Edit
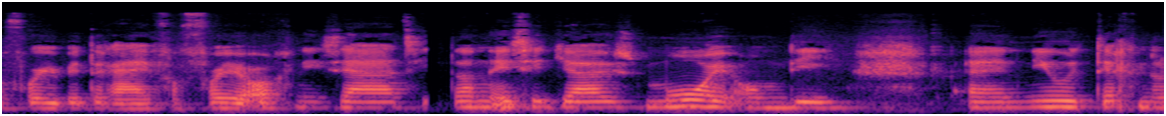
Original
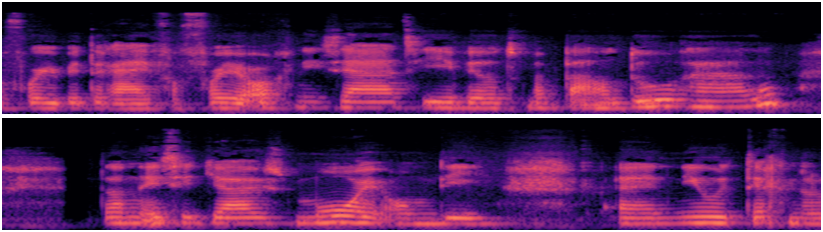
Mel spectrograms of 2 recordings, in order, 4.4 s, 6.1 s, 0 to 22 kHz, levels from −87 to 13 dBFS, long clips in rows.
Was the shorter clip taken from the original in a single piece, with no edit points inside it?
no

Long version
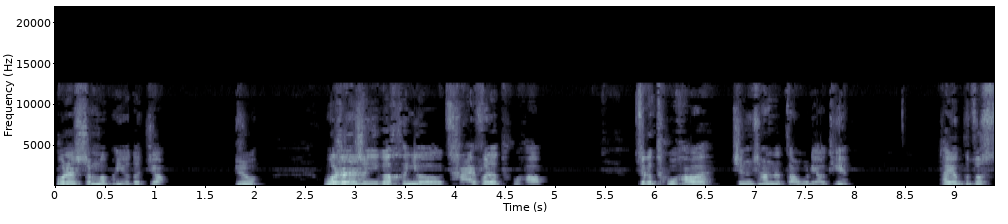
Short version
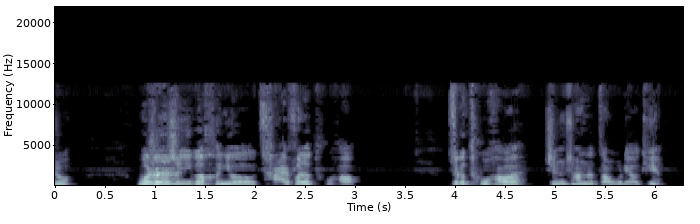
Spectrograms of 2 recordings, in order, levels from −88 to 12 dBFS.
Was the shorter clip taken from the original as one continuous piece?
yes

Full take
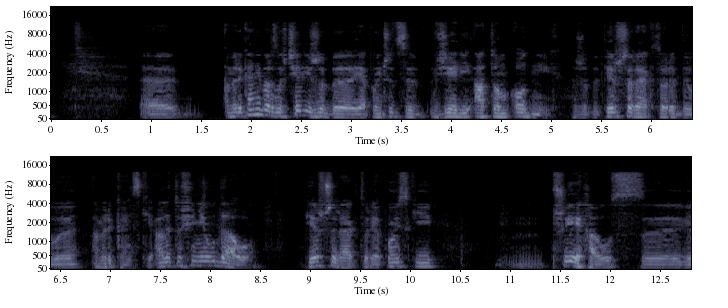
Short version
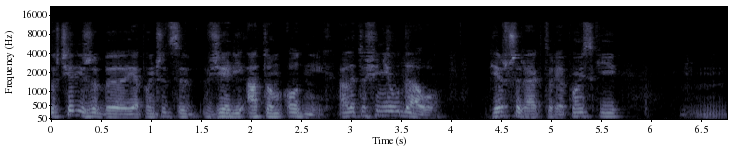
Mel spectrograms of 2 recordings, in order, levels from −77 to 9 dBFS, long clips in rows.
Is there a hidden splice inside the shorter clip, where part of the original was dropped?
yes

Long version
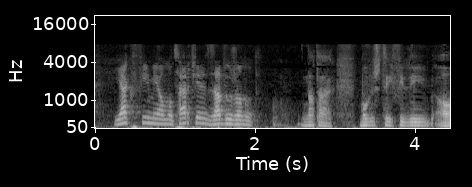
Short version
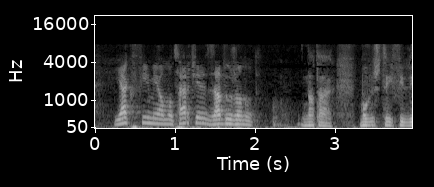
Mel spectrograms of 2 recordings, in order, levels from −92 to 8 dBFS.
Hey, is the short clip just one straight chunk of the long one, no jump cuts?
yes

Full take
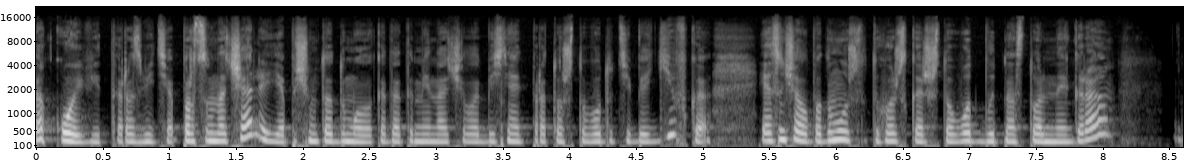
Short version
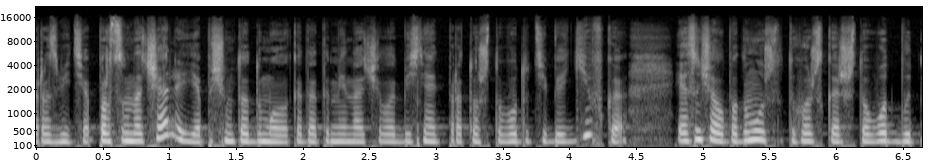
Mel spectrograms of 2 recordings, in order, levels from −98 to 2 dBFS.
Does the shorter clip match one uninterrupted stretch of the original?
yes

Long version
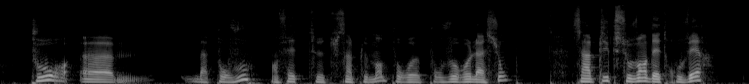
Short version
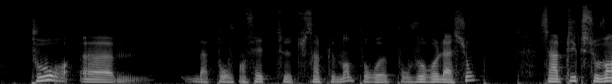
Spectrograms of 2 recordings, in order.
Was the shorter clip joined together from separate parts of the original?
yes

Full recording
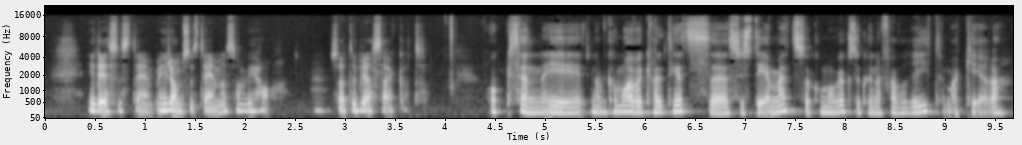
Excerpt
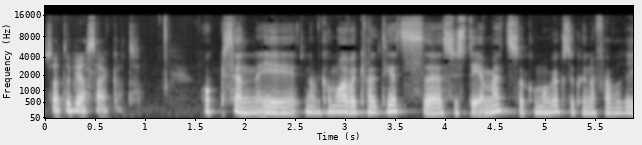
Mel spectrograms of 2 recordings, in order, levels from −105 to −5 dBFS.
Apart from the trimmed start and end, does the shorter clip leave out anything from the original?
no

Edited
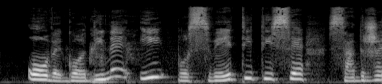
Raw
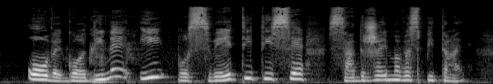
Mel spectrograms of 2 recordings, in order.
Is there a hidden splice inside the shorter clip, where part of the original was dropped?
no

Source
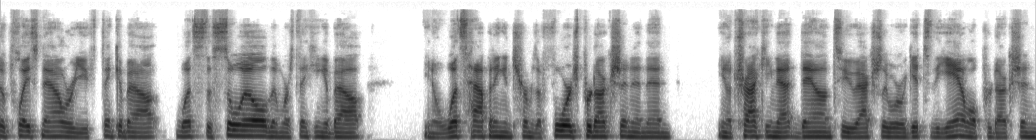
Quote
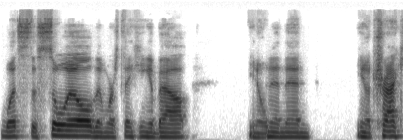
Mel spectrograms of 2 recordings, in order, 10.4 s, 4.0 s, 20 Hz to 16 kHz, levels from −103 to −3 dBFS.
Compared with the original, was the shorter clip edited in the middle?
yes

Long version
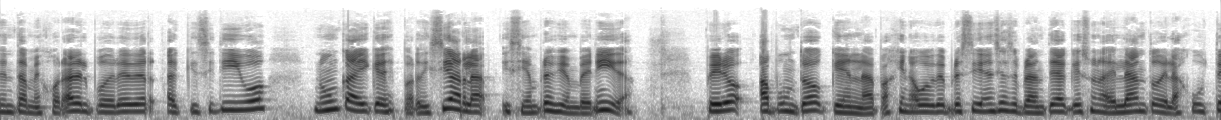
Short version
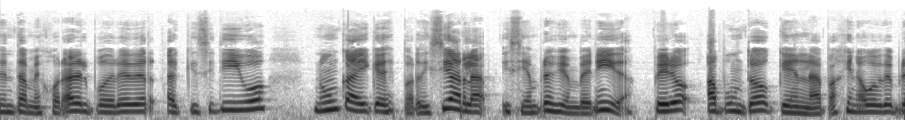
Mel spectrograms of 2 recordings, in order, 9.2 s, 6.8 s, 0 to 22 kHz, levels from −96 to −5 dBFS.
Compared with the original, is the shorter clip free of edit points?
no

